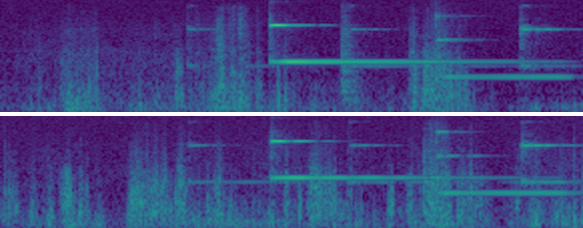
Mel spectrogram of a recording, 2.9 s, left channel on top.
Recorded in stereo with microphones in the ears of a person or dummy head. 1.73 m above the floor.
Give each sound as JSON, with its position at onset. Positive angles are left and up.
{"t": 0.9, "sound": "a chime", "side_deg": 85, "distance_m": 2.5}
